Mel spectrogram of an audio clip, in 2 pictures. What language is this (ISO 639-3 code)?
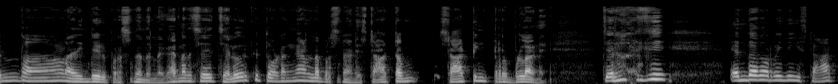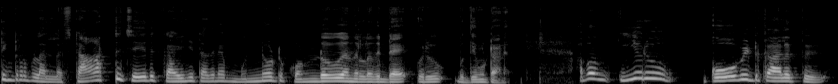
mal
